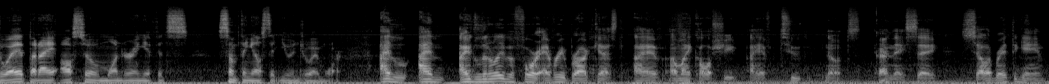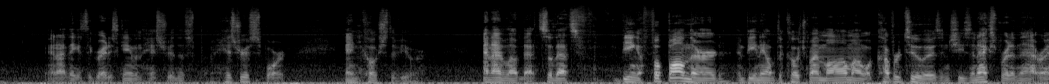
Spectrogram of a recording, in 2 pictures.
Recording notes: What do you get when 2 friends are on a road trip hopping from campus to campus doing college football shows? A podcast recorded in a car.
